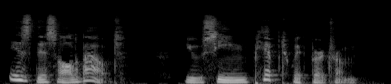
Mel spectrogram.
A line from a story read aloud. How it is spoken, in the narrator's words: I said gently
